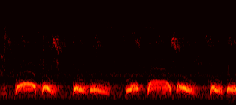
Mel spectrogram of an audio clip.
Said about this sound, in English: So more and more people can hear wood pigeons. And it's a deep lowing call. The bird barely opens its beak to sing because the noise comes from within its chest cavity. And I find that it's the rhythm of the wood pigeon song that really picks it out.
